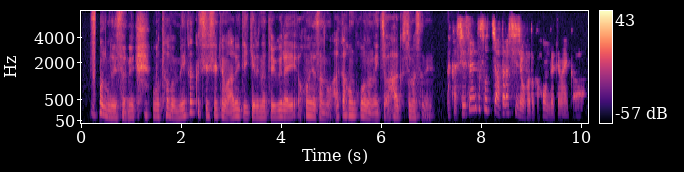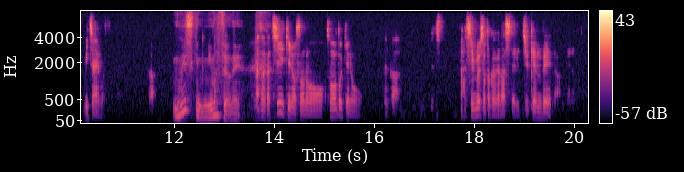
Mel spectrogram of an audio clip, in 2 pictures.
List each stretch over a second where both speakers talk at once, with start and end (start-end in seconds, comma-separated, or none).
none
